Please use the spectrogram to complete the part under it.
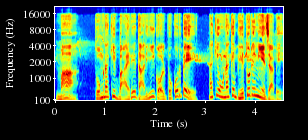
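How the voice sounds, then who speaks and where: Lively, kind young village lad, voiced by a man. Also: a little high, fairly quick. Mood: concerned. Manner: polite, inquisitive, expressive. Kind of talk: Bengali moral-story cartoon dubbing.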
